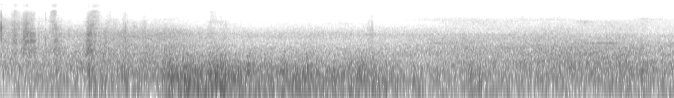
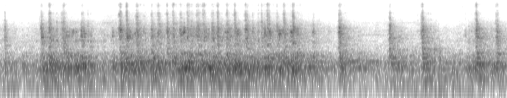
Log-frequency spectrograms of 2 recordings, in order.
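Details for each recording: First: LG ductless mini-split outdoor condenser after a new fan blade was fitted (the old blade had loosened off the shaft and broken): steady, even rush of air with no rubbing, ticking or wobble; normal running after repair. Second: LG ductless mini-split outdoor condenser on a roof: the fan clatters with rapid irregular knocks and rattles because its blade loosened off the shaft and broke. Fixed by fitting a new blade.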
